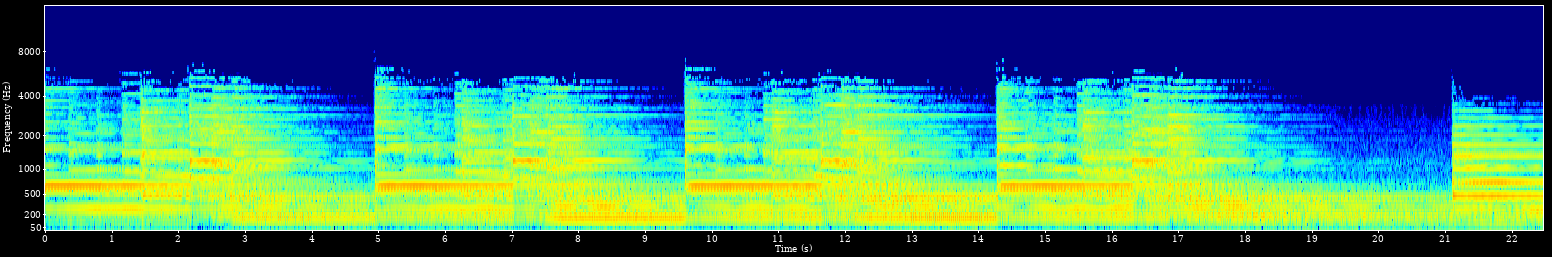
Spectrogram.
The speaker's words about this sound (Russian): В 1996 году во время инаугурации Бориса Ельцина куранты после традиционного перезвона и отбивания часов после 58 лет молчания вновь заиграли.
